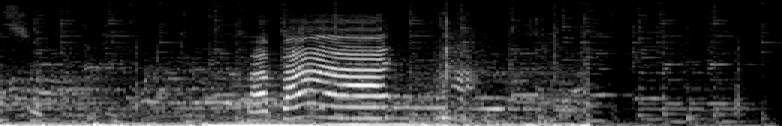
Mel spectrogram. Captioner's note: kisses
